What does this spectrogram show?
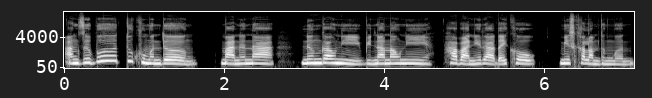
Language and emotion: Bodo, sad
